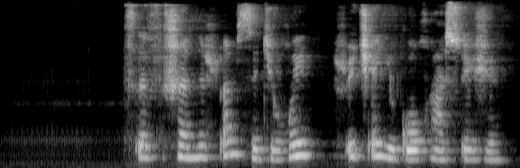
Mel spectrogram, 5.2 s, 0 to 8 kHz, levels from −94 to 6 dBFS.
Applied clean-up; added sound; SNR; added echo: neural mask model DeepFilterNet 3.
